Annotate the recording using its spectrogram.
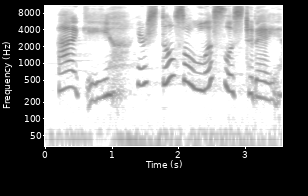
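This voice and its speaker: An extremely high put-on character voice with a gentle tone, very wide pitch swings, and a fairly slow pace. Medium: video game. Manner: soft, gentle.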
